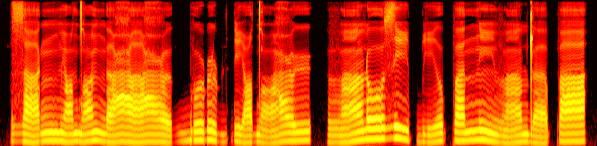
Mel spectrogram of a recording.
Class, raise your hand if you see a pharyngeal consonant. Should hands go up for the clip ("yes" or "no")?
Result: yes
